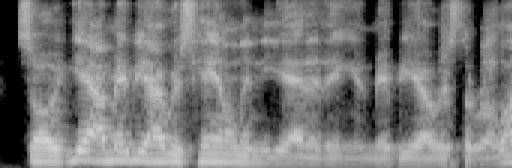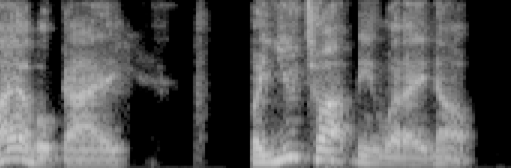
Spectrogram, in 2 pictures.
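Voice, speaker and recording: In an ordinary speaking voice, a man talks at a moderate pace with medium pitch and lively intonation. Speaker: baseball writer guest. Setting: video call from home.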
